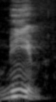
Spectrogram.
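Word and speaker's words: ميم: 我们来复习一下，首先我们学了这个字母 meme， meme 标静符读成嗯嗯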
